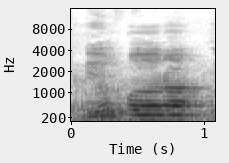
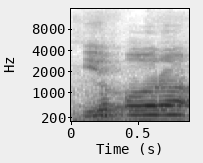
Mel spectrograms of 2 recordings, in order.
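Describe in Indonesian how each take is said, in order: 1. Mantulnya q ringan dan bersambung ke bagian berikutnya. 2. Mantulnya q ringan dan bersambung ke bagian berikutnya.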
